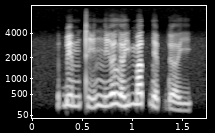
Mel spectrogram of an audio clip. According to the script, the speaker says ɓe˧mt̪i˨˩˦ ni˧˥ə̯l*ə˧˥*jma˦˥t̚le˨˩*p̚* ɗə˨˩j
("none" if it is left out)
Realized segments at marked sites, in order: ə˧˥, p̚

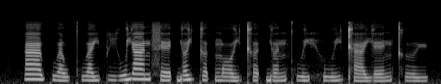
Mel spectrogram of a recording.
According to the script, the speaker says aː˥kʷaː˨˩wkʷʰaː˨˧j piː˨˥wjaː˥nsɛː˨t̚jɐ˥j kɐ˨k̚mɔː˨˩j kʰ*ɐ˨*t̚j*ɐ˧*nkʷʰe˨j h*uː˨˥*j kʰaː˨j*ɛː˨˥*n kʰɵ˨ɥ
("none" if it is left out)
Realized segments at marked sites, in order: ɐ˨, ɐ˨˥, uː˨˥, ɛː˨˥

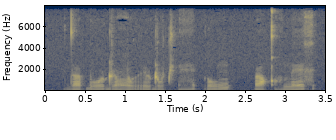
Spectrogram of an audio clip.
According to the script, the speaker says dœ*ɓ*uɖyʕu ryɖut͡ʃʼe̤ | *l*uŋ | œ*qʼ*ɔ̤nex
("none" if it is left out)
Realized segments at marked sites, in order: ɓ, ɾ, qʼ

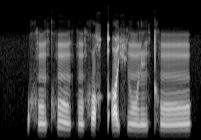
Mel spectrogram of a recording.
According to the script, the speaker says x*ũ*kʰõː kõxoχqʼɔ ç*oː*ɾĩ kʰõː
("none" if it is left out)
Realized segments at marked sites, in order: õ, õː

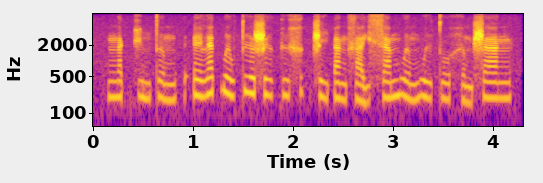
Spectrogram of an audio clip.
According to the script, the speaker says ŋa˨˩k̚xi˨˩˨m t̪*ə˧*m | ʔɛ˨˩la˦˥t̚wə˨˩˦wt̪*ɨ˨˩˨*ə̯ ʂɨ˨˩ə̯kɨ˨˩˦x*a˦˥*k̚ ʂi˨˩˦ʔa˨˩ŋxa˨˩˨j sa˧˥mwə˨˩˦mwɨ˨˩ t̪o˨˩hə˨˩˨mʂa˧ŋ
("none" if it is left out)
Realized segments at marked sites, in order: ə˨˩˨, ɨ˧, ə˦˥

